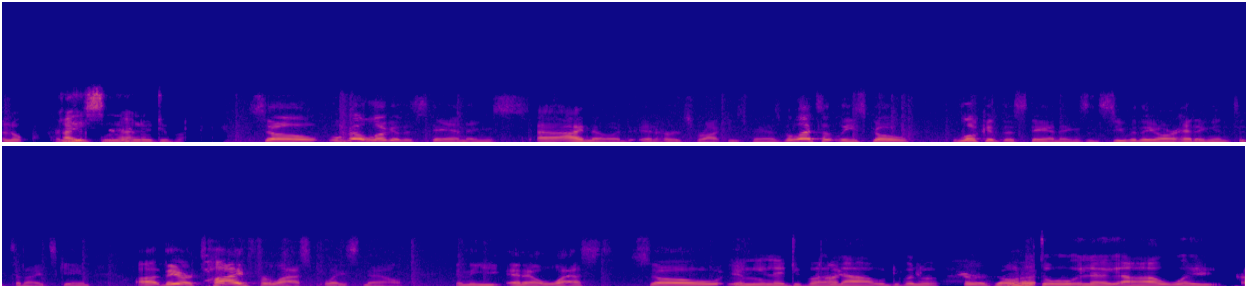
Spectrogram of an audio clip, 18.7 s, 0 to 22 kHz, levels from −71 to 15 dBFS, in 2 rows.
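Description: A speech recording in which the voice repeatedly sinks or breaks into fragments: briefly at 0.03 to 0.15 s, then from 0.66 to 1.69 s, 15.04 to 16.87 s and 17.09 s to the end, dipping by about 40 dB at worst. This is likely speech suppressed in double talk, with the echo canceller turning the talker down while far-end audio plays. Unlike packet loss, the gaps are gated, uneven fades rather than clicks or smeared concealment.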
